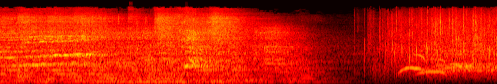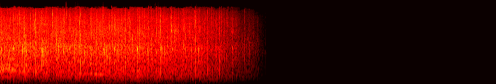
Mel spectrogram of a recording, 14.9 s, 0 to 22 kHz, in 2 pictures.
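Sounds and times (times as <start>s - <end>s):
audience applauding: 5.3s - 11.4s
crowd cheering and whooping: 5.7s - 9.9s.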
